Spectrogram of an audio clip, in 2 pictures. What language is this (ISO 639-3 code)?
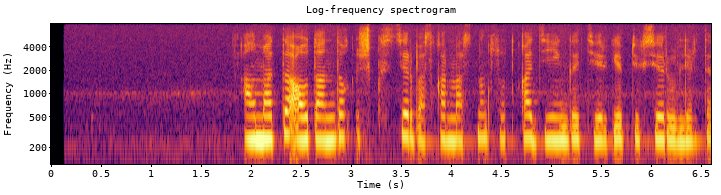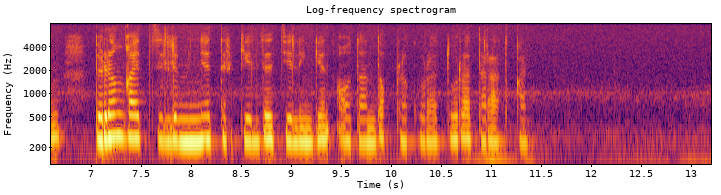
kaz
